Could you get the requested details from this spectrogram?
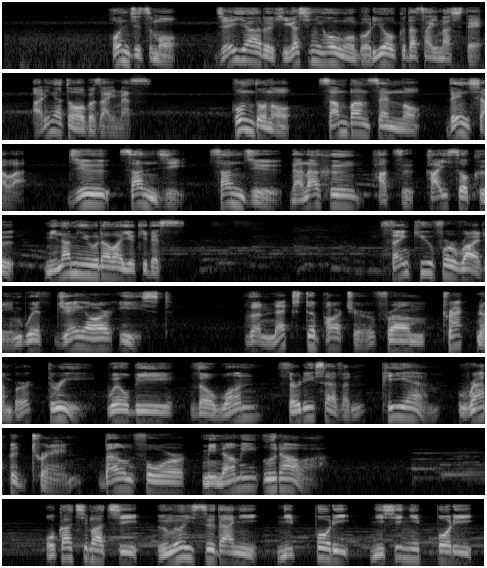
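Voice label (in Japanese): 到着予告放送, 東京駅; ３番線到着予告放送; 京浜東北線; 上野・田端・赤羽・南浦和・大宮方面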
